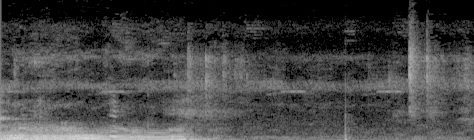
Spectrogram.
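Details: A Pomeranian playing with a Japanese Spitz in Kathmandu, Nepal, gives a low, rumbling play growl lasting about a second and a half, fading to quiet room noise with a faint click.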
